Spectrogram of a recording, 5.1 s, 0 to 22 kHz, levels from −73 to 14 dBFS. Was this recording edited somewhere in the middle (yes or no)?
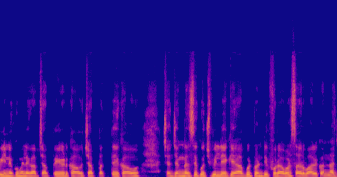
no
